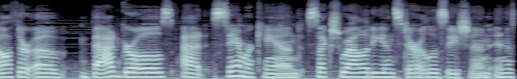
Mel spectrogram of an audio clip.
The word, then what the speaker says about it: Samarcand: Samurand. Not Samarand, not Sam Arand, which I did find websites that gave me both of those pronunciations.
